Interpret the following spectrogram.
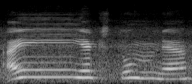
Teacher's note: ഐ യക്തുംന നൂൻ സാക്കിനയ്ക്ക് ശേഷം ഇദ്ഗാം ബിഗുന്നയുടെ അക്ഷരമായിട്ടുള്ള യാ വന്നിട്ടുണ്ട്. നൂൻ സാക്കിനയെ യായിലേക്ക് ലയിപ്പിച്ച് ഉന്നയോടുകൂടി ഓതാൻ ശ്രദ്ധിക്കുക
